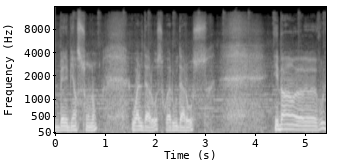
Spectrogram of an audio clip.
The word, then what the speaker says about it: Waldalos: le voit écrit là je rappelle que les Japonais prononcent de la même manière le R et le l donc ça explique beaucoup de choses donc là c'est bel et bien son nom waldaros wudaros et ben vous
